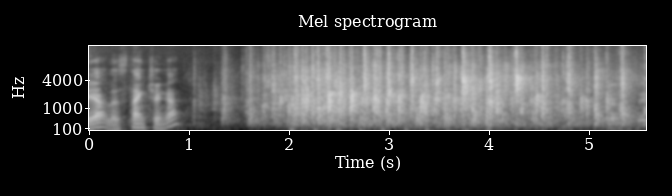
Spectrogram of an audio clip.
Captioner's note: applause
